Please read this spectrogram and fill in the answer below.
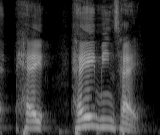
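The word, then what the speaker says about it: hej: The front entrance says hedge. I actually just looked it up and it actually is just pronounced hey.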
